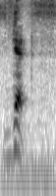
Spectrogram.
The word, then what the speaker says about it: gate: गेट क्या पढ़ेंगे इसको, गेट।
